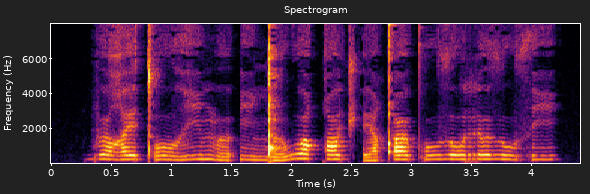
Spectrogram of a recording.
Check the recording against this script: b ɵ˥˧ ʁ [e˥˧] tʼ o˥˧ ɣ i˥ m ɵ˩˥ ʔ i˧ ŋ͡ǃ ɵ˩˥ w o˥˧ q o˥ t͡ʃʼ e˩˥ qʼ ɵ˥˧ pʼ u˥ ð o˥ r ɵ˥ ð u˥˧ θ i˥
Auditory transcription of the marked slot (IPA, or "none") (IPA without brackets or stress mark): e˥˧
